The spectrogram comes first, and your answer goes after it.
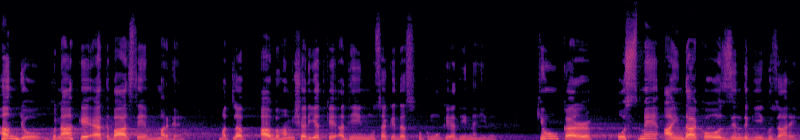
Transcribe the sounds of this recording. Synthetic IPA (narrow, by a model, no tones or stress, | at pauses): hɐmd͡ʒoːɡʊnaːɦkeʔɛːt̪ɪbaːɾsemɐɾɡɐe | mɐt̪ləbɐbɦɐmʃɐɾiːjət̪keʔɐ̰d̪ʱiːnmuːsaked̪ɐsɦʊkmõkeɐd̪ʱiːnːɐɦḭ̃ɾɐɦe | kjõːkɐɾʊsmẽaːɪ̃nd̪akozɪ̃nd̪əɡiɡʊzaːɾḛ̃ː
